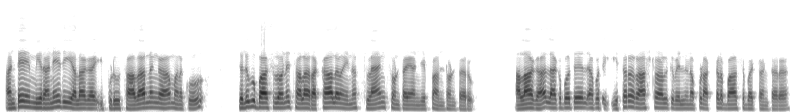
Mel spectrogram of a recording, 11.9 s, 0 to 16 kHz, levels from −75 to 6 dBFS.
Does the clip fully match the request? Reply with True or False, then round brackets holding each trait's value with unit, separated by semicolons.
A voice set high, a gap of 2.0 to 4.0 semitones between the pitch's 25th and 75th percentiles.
False (140 Hz; 3.5 semitones)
